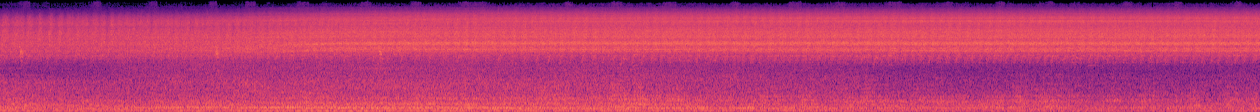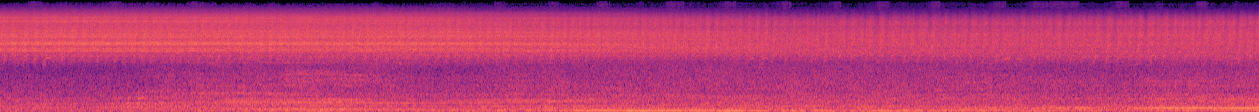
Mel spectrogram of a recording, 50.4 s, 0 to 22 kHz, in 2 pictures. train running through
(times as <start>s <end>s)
27.3s 41.9s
